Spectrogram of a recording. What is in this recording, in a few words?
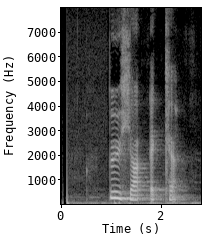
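"book corner", Australian English; PictureDictionary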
